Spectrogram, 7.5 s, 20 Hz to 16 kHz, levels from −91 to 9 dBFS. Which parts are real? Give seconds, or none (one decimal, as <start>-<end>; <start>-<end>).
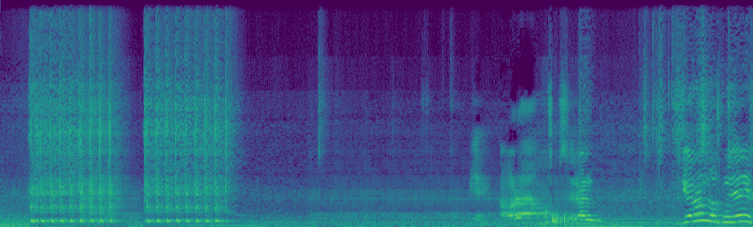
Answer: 0.0-0.8; 1.4-3.1; 5.8-7.5

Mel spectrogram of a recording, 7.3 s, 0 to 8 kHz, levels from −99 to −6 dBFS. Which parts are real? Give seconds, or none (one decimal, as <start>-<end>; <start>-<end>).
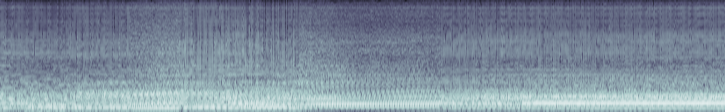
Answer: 1.3-1.8; 3.0-4.4

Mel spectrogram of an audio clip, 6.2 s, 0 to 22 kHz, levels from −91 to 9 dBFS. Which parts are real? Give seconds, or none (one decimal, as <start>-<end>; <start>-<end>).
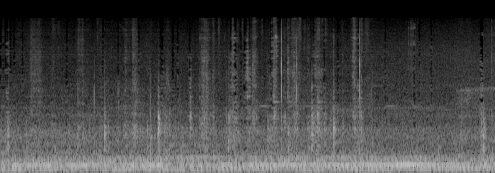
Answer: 3.2-3.9; 4.8-6.2

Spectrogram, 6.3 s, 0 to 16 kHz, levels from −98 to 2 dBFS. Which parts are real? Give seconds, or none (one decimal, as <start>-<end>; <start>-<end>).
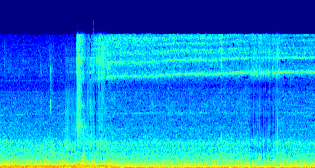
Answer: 0.0-1.3; 2.1-5.0; 5.6-6.3

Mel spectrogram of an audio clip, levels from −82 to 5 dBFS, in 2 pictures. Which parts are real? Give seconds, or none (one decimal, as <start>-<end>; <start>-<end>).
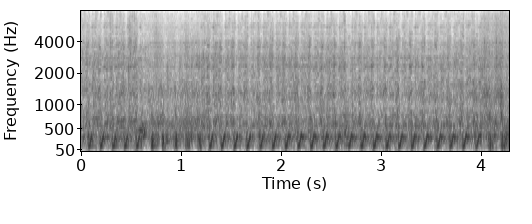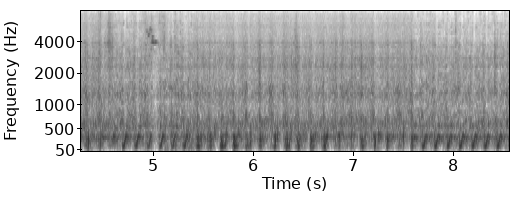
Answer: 0.0-0.6; 1.2-4.0; 4.6-5.4; 7.6-8.6

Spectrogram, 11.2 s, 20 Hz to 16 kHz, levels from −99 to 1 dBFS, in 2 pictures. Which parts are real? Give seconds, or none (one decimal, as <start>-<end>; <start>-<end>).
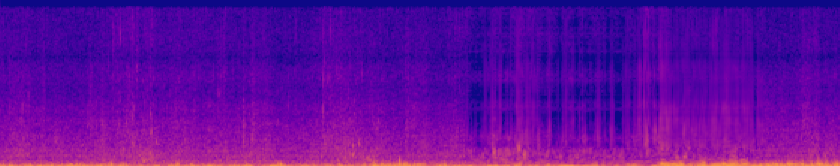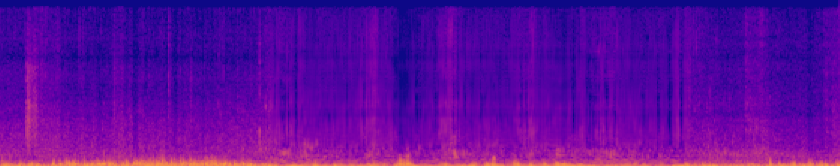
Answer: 0.0-3.1; 5.1-7.4; 10.2-11.2

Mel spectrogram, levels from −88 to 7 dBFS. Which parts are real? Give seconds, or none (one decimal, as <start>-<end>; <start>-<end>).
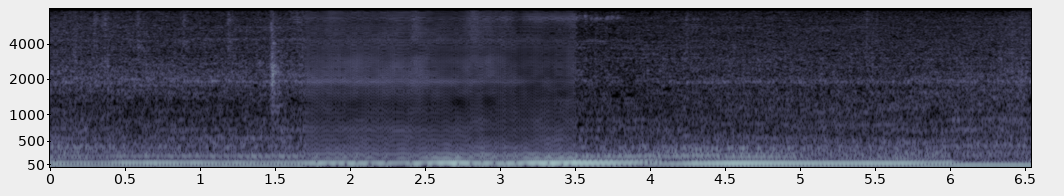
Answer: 0.0-1.7; 3.5-6.5

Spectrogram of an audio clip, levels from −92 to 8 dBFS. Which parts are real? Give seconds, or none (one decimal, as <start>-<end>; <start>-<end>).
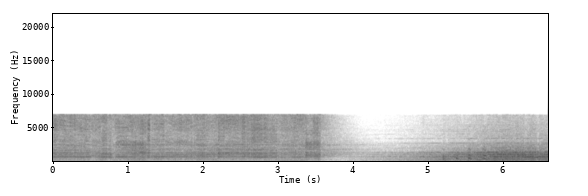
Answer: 0.0-6.6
